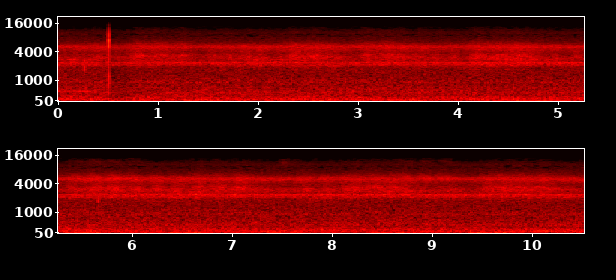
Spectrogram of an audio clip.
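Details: Crickets and bugs keep up a steady, high, sizzling trill without pause; a single sharp click sounds near the start, and soft low rumbling runs beneath.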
